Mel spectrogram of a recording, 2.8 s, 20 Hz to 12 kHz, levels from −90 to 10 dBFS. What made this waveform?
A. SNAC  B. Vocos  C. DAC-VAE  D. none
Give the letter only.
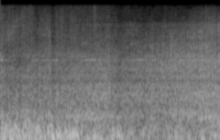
D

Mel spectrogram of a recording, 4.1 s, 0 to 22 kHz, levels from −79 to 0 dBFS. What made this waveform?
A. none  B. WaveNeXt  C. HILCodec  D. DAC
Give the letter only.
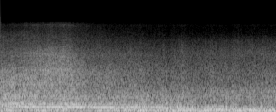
A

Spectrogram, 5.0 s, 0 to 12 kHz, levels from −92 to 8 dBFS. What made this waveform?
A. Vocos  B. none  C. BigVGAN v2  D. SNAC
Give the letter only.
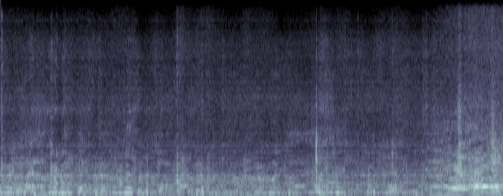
D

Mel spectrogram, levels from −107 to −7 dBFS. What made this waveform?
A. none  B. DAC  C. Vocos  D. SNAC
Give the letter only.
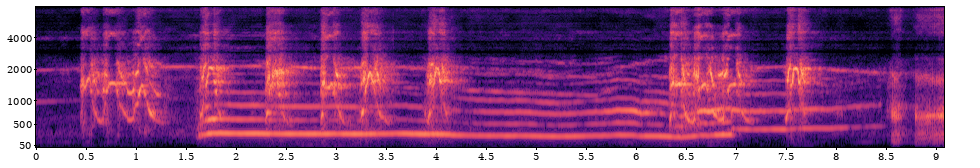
B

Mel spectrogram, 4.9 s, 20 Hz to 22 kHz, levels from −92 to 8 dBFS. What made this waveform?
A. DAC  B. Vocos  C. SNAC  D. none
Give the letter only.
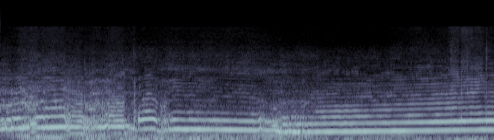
C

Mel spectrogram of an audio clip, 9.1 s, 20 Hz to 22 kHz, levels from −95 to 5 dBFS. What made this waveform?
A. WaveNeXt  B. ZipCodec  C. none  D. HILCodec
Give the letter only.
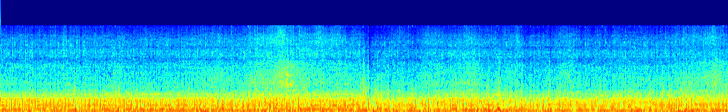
A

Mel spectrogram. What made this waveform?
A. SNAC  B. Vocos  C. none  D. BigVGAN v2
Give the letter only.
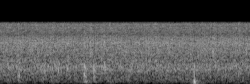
B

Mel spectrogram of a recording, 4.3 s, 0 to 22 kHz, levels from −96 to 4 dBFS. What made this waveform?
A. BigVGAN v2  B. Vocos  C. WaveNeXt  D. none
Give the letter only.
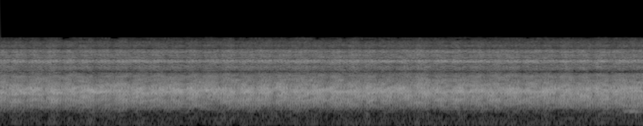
C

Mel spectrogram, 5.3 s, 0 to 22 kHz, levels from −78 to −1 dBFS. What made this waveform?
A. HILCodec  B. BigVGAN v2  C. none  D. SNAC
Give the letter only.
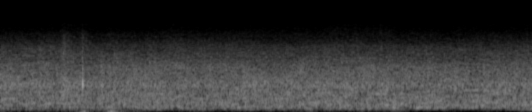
D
